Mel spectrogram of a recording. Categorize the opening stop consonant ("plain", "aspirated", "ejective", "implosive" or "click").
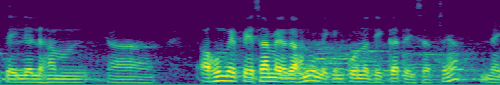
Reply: plain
